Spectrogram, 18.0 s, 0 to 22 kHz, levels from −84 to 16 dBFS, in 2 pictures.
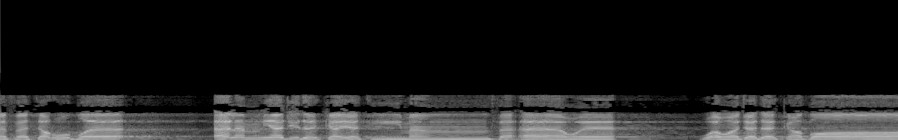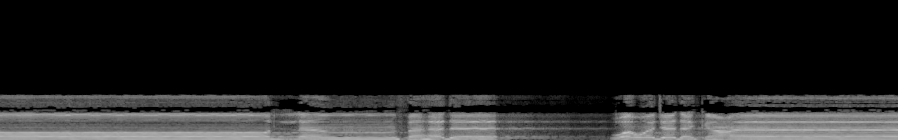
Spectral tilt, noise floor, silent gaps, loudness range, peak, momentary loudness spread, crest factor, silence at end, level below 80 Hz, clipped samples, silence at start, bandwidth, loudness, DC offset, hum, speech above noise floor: -4 dB/octave; -45 dBFS; none; 3 LU; 0 dBFS; 6 LU; 16 dB; 0 s; -60 dBFS; under 0.1%; 0 s; 7.4 kHz; -15 LUFS; under 0.1%; none; 29 dB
